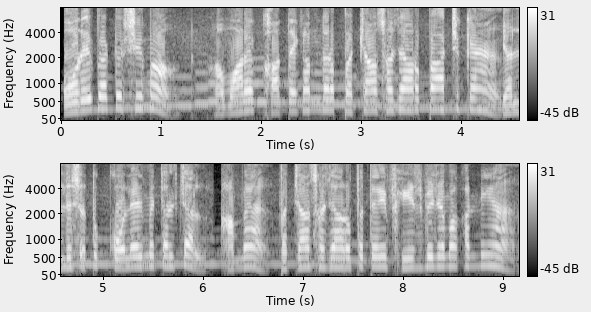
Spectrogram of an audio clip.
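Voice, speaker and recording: A woman's voice: high-pitched, moderate pace, close to an everyday voice. A woman voicing a flustered, scheming middle-aged village father in debt, in a cartoon story. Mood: eager. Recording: music behind the voice.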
